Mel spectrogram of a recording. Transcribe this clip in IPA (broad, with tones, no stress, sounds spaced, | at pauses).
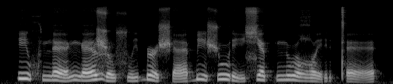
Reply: i˥˩ xʷ n ɛ˧˩˧ ŋ ɛ˨˥ ʐ ʊ˩˧ sʷ i˩˧ ɓ ə˞˧˩˧ ʃ ɾ æ˩˧ ɓ i˥˩ ʃ u˥˧ ɾ i˩˧ ɕ ɛ˥˩ kʷ n u˥˧ ʁʷ i˧˩˧ r tʼ ɛ˧˩˧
